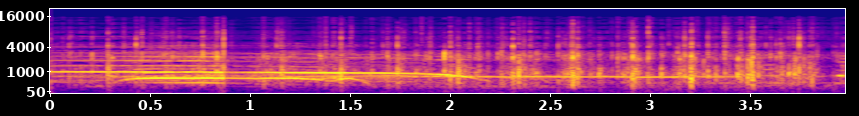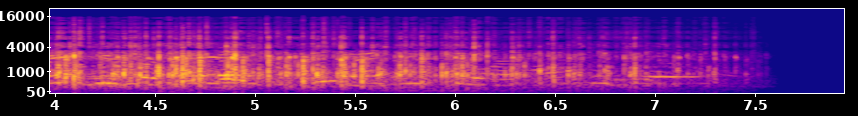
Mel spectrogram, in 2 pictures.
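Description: A crowd of children and adults cheers and shouts outdoors.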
